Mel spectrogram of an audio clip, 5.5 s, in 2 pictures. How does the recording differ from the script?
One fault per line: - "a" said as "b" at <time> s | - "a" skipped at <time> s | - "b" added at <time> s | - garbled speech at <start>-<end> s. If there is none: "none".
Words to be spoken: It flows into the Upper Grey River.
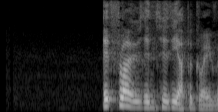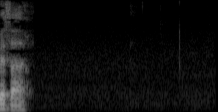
none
